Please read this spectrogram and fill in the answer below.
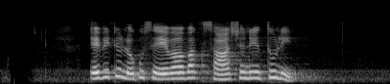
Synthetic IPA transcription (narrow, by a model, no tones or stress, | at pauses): eʋiʈəlokuseːʋaːʋɐksaːʃɐneːt̪uliŋ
